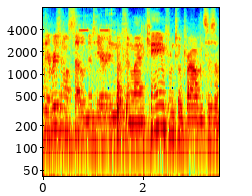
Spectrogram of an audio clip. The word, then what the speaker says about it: Newfoundland: is a beer and it's pronounced Newfoundland not Newfoundland or New Finland Newfoundland is the oldest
